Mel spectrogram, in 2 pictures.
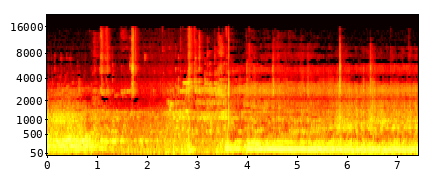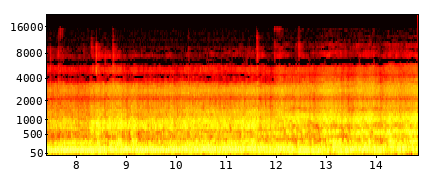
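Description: A diesel truck engine drones from inside the cab while cruising.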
